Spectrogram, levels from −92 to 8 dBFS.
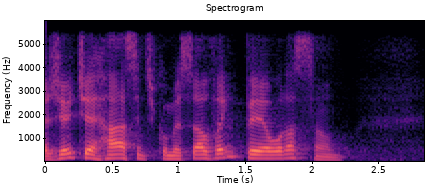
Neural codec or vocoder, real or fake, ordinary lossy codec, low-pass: codec, 16 kHz, 0.7 kbps, FocalCodec; fake; none; 5.4 kHz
